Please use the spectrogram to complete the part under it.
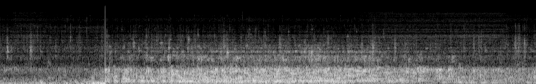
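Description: A scuba diver's exhaled bubbles rumble and gurgle loudly underwater.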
